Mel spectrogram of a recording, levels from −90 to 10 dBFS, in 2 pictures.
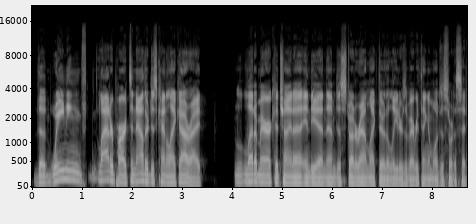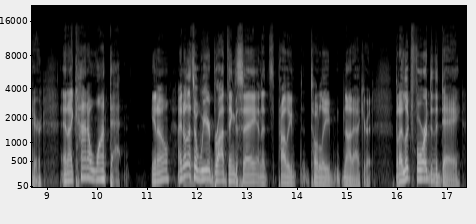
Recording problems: none

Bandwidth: 14.5 kHz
